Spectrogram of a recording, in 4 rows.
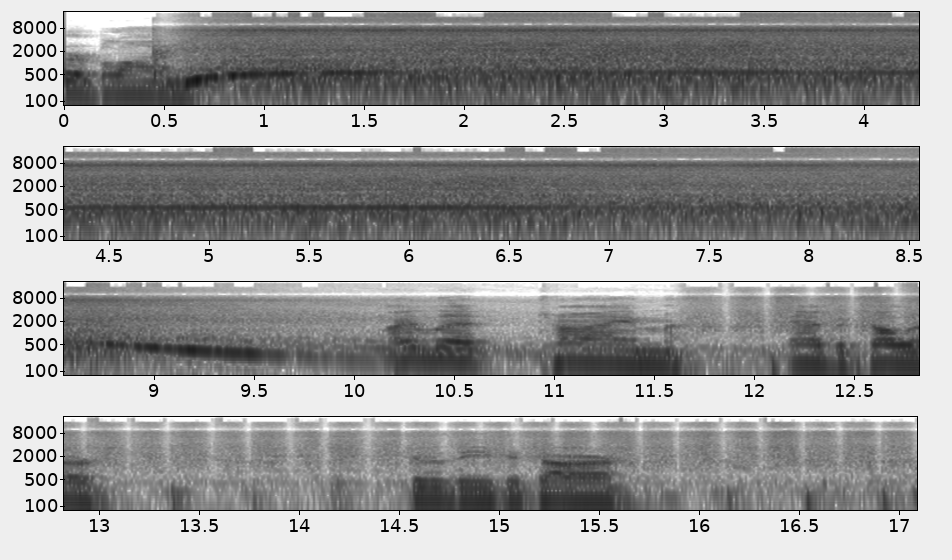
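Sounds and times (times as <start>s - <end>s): electric fan motor whine: 0.5s - 11.7s.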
